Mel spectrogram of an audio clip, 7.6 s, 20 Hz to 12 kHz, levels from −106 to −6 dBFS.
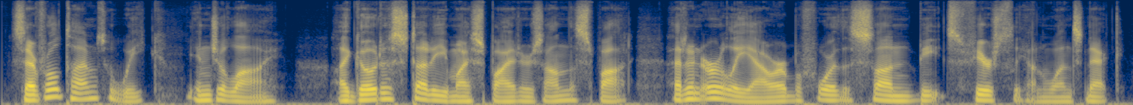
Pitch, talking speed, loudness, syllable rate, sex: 125 Hz, 215 wpm, -22 LUFS, 5.9 syllables/s, male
